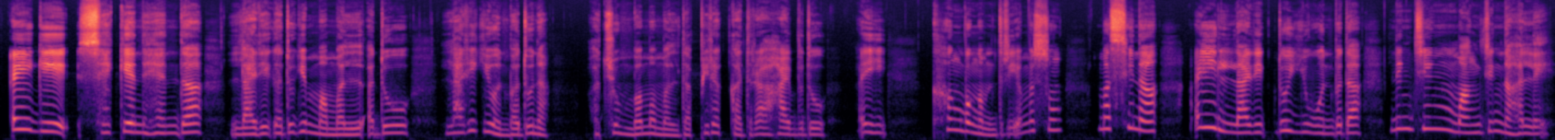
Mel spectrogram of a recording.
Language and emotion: Manipuri, fearful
